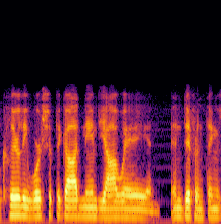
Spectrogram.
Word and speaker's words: Yahweh: And then he puts in parentheses, thought to be pronounced Yahweh with the accent on the second syllable.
